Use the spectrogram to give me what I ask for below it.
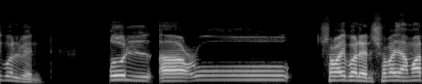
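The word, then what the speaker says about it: قُلْ: আচ্ছা, একটু কেটে কেটে বলে দিই, দেখেন, কুল আউযু বিরাব্বিল ফালাক। আচ্ছা, এবারে আমরা একটু বানান করলে আমাদের উচ্চারণটা আরো সহজ হবে, দেখেন। প্রথম আছে কি? কফ লাম পেশ, কি হয়? কুল। কফ লাম পেশ, কুল।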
